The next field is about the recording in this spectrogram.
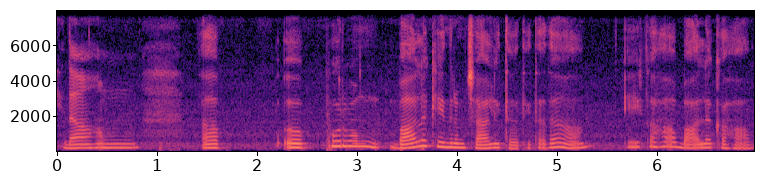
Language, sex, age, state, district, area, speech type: Sanskrit, female, 30-45, Tamil Nadu, Chennai, urban, spontaneous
